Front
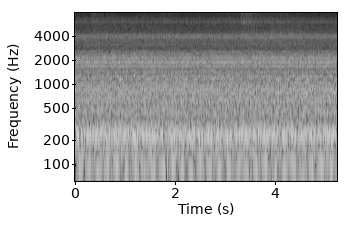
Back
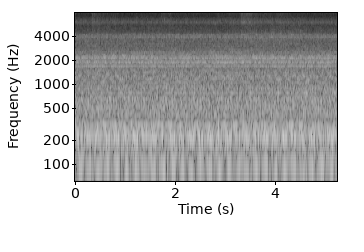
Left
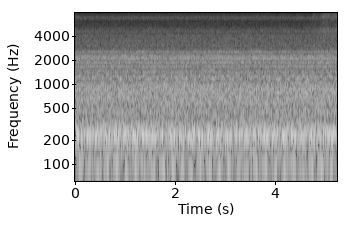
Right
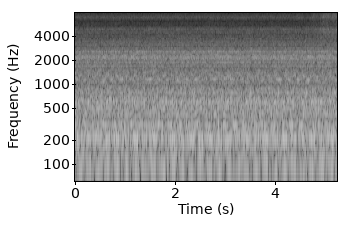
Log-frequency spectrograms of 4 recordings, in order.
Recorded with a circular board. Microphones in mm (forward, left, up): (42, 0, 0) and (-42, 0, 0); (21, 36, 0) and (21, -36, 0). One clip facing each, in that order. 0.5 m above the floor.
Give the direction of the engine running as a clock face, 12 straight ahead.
10 o'clock.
